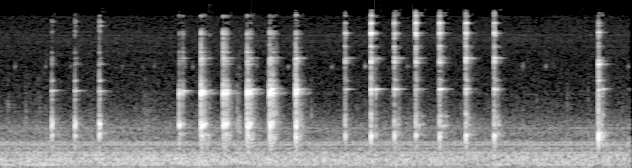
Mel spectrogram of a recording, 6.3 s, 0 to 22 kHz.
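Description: The lid of a wood-fired ceramic pot (gwan) made in Japan is opened and tapped 17 times in an uneven rhythm. Each tap is a bright, short clink ringing around 2.6 kHz over a faint steady hum. The tap sound is rated a five.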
